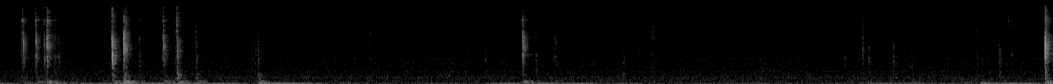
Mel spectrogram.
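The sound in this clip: Keyboard typing while writing: quiet, irregular bursts of crisp key clicks with short pauses between them, heard alone.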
